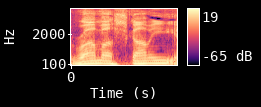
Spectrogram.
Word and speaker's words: Ramaswamy: She should unite with Trump for the sake of America after she called one of the candidates, is it Ramaswamy? Is that how you pronounce it? – Yeah. – Oh, thank you. Oh, I got that one right.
